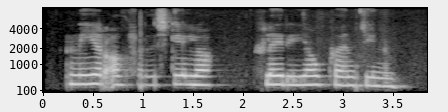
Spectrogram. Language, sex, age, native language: Icelandic, female, 18-19, Icelandic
